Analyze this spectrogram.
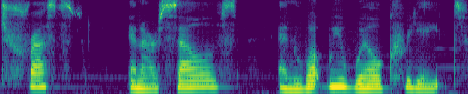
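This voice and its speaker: At a very slow pace, the voice carries a calm, soothing tone in a dry, close sound with no echo. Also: woman. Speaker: meditation guide for children. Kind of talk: guided meditation. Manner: slow, calm, soothing, gently paced with long pauses.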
